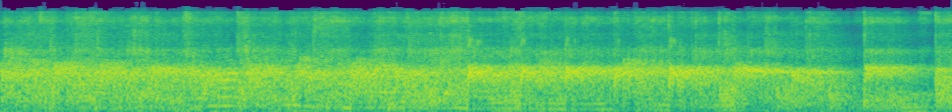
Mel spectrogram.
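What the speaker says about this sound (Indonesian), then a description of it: "tepuk tangan untuk teman-teman" A classroom of students clapping for their classmates during a biology lesson, continuous bright patter of many hands at close range, sustained throughout with no talking.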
